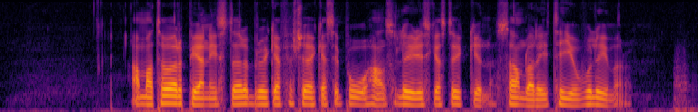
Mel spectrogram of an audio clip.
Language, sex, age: Swedish, male, 22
